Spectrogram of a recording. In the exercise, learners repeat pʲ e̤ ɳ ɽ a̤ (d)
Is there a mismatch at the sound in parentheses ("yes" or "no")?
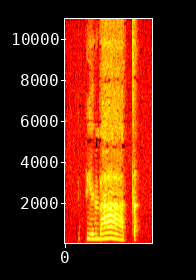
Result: yes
